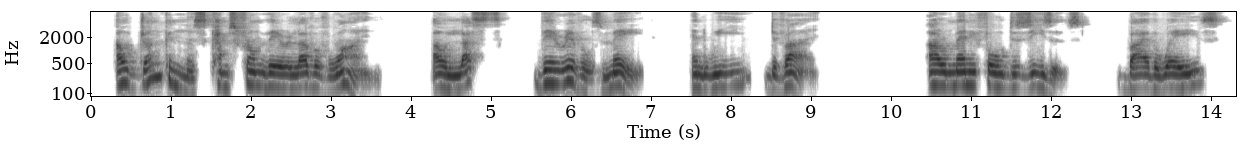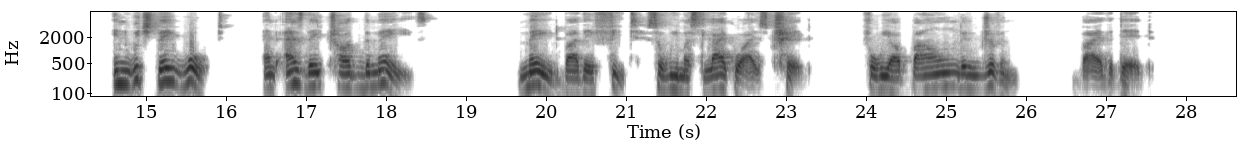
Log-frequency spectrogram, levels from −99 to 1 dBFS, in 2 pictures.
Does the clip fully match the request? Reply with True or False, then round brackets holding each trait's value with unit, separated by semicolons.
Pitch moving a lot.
True (6.6 semitones)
